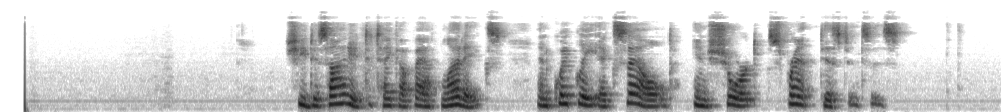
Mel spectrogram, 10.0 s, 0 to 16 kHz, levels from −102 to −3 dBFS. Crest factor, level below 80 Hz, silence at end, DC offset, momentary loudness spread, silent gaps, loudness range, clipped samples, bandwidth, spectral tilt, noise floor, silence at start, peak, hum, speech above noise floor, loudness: 20 dB; -66 dBFS; 1.05 s; under 0.1%; 13 LU; none; 4 LU; under 0.1%; 9.2 kHz; -4.5 dB/octave; -68 dBFS; 2.9 s; -4 dBFS; none; 47 dB; -22 LUFS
